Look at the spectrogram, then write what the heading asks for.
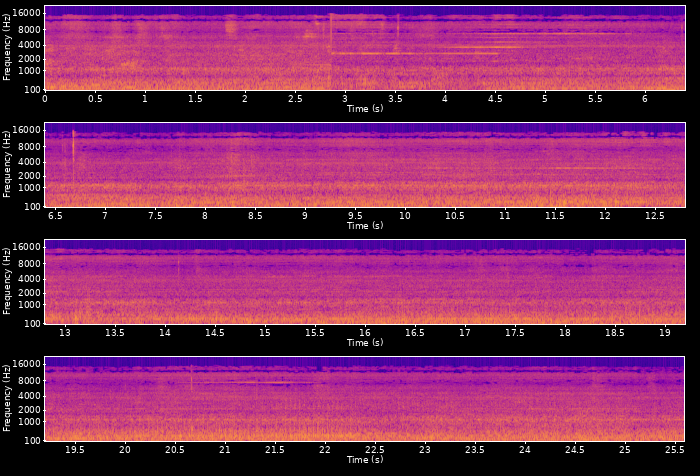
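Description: Gornergrat electric rack-railway train running, heard from aboard: a steady low rumble and hum of the motors, gearing and wheels on the track, with a few brief high whines about three to six seconds in.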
